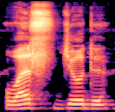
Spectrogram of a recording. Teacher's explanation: دال حروف قلقلہ سے ہے، ساکن ہے تو خوب واضح ہو رہا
